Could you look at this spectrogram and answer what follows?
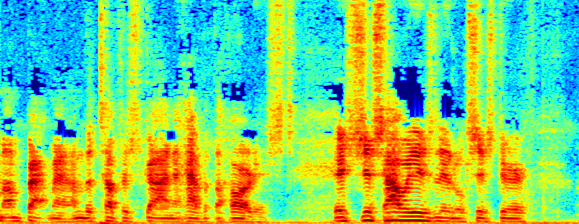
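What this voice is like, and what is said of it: Gruff Batman-style character voice. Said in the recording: “my Bat John impression”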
